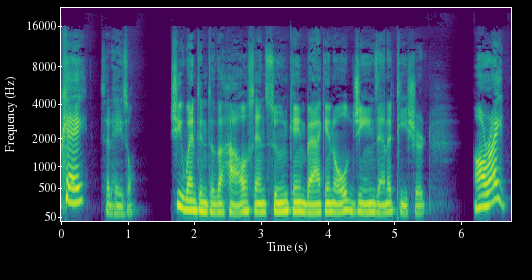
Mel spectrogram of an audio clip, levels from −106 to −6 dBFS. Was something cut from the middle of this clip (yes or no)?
no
